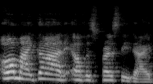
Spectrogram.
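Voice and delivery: high, imitated, scream-like cry. Retelling own reaction to news on the radio: imitating own past scream. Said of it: "I screamed".

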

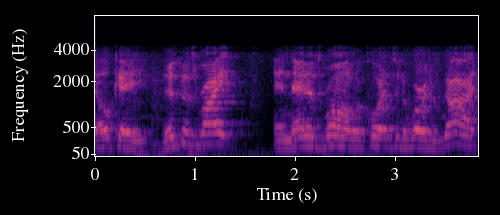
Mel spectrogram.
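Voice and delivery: plain

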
